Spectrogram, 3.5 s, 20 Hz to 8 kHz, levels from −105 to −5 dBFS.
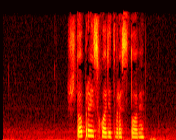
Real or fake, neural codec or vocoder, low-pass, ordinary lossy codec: real; none; 7.2 kHz; MP3, 48 kbps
